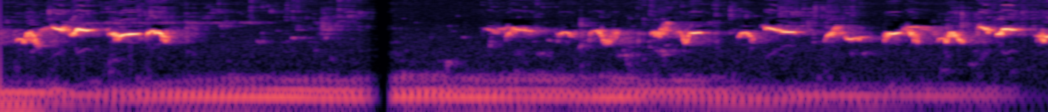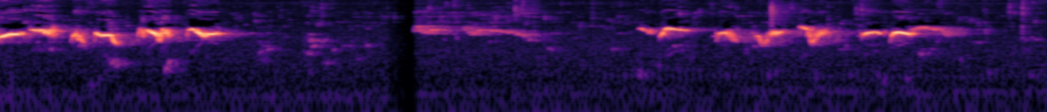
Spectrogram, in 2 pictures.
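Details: A red-billed leiothrix gives two bursts of quick, bubbly warbled notes, then after a short gap starts another brief phrase; a low hum runs beneath the first half.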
